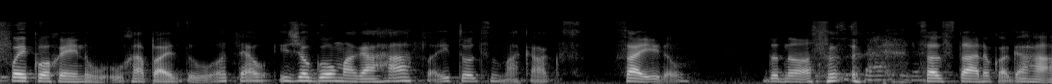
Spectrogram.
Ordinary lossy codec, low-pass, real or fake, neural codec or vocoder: none; none; fake; codec, 16 kHz, 4 kbps, X-Codec, WavLM features, trained on Multilingual LibriSpeech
